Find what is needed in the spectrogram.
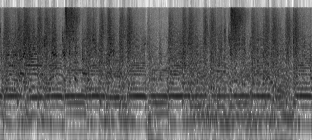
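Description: Instrumental stretch of a lo-fi rock song: electric guitar, bass and drums playing together, with one high note held steadily over shifting chords.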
